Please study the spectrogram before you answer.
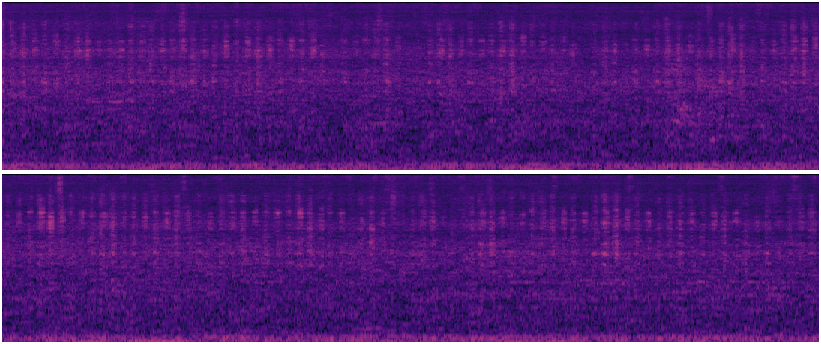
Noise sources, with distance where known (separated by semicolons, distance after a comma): engine of unclear size, near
